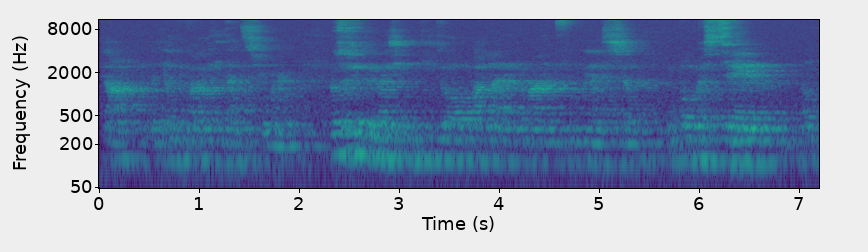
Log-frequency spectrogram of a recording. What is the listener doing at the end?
listening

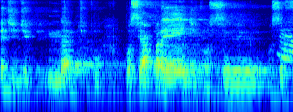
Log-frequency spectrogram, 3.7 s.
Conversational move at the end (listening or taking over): taking over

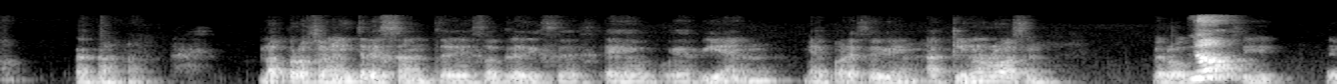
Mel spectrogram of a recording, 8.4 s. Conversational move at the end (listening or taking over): listening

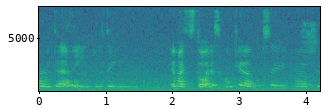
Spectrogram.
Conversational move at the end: taking over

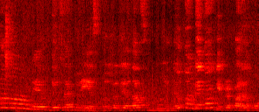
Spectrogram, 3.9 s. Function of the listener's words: listening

